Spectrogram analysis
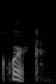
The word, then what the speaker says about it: CWRC: literary and cultural studies we pronounce its acronym quirk its forerunner and inspiration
